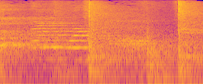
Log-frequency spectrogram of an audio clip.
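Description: Three heavy thumps on the wrestling ring, about a second apart, during a pin, with people in the crowd shouting between them.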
